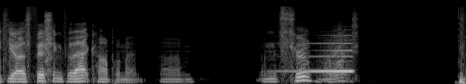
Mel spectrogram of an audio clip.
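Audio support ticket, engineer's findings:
Periodic clock jitter, throughout: rough, metallic edge on speech, gone in pauses, unlike a steady noise floor. The converter clock is modulated by interference around 2 kHz, adding sidebands at that spacing.

Short concealed packet loss, 0.41–0.45 s (between "you I was" and "for that compliment") and 1.81–1.85 s (after "for that compliment"): brief smears where the decoder extended the previous sound over roughly 20 ms gaps. Unlike dropouts, there is no silence.

Loudspeaker feedback squeal, 2.67–3.57 s: a single 618 Hz tone swells over roughly 0.7 s to around 5 dB above the speech. The mic-to-speaker loop gain exceeds one at that frequency. Unlike a hum, it builds up rather than holding steady.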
